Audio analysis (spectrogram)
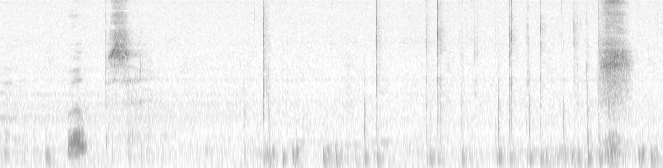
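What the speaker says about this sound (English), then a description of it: "And you'll type that into your calculator." Soft, quick button taps on a calculator keypad while working out a circle's area, irregular light clicks close to the microphone, with faint murmured speech and breathy sounds around them.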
